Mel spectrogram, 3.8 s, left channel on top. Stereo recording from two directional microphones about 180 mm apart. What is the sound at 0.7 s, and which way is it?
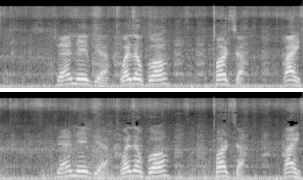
Speech, 30° right (ahead or behind).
